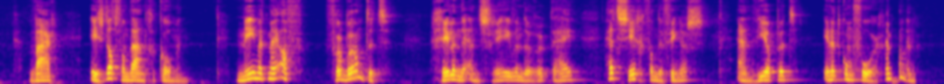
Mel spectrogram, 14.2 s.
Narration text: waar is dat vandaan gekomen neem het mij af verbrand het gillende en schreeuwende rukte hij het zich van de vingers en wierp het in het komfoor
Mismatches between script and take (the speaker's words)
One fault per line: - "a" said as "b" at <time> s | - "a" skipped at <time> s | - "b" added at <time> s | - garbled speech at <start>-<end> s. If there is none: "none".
- garbled speech at 13.3-13.7 s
